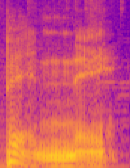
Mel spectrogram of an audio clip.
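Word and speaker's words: penne: You do want to insist on the double N. Make it twice as long. Penna from Italy.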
